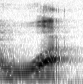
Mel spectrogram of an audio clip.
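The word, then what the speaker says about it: は: ya atau pokok kalimat partikel wa ini ditulisnya dengan huruf H hiragana tetapi dibacanya Uwa ya Tapi ketika kalian Eh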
